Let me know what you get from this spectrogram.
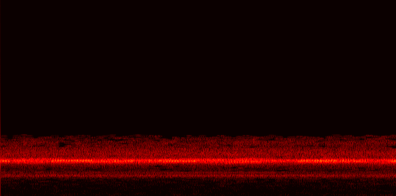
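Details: Crickets in nature keep up a continuous shrill trill, bright and even throughout, with a softer second tone beneath it and a quiet background.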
